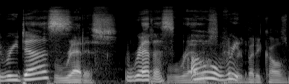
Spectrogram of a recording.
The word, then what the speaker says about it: Redus: Do they say redus?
